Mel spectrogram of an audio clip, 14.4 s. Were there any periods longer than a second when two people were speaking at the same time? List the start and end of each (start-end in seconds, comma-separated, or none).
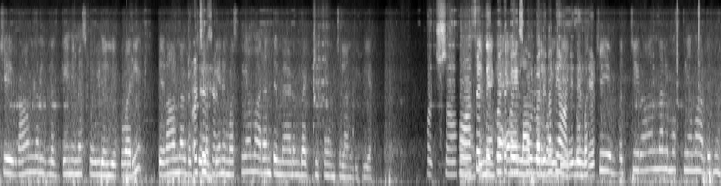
9.5-11.9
